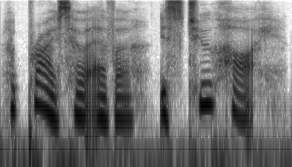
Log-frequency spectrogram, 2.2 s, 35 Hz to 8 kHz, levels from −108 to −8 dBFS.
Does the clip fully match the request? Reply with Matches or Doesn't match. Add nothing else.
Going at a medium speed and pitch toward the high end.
Matches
